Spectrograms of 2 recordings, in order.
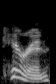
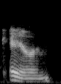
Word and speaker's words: cairn: Despite many people pronouncing this like the name Karen, like I just did. The pros know to use one syllable instead of two, so it's Karen.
